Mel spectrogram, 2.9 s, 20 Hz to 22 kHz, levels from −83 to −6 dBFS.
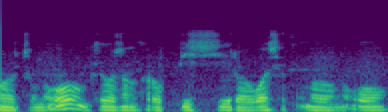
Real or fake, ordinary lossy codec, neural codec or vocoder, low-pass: real; none; none; 7.2 kHz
